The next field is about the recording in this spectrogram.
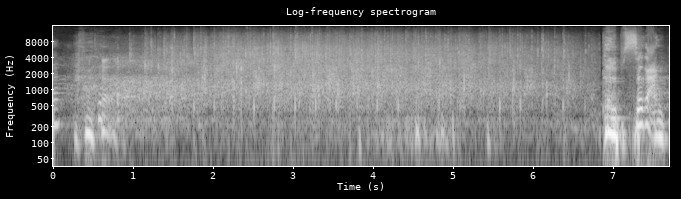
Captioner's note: audience Laughter/Applause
